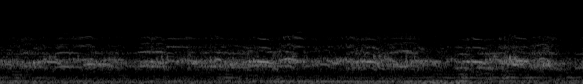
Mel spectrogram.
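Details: Flock of cranes on migration over Bremen, Germany, 30 October 2016, re-forming their formations above the Weser: a continuous chorus of far-off bugling calls blending together, with steady low traffic rumble underneath.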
